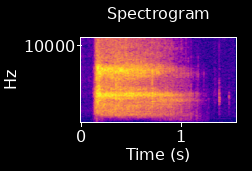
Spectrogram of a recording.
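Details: Toyota Camry serpentine belt idler/tensioner pulley, removed and spun by hand: harsh, gritty whirring rattle fading as it slows, unlike the silent new part; worn pulley bearing rattle.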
